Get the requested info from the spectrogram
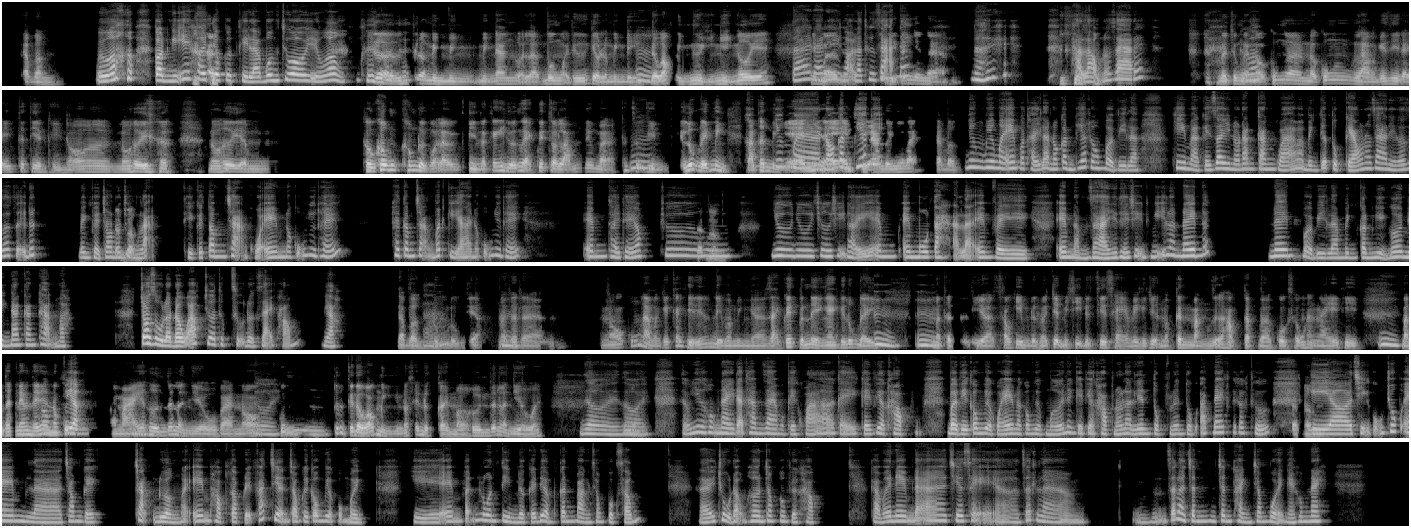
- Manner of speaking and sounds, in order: laughing while speaking: "Ừ"; chuckle; chuckle; tapping; laughing while speaking: "Đấy"; chuckle; laughing while speaking: "hơi"; other background noise; "chứ" said as "chư"; in English: "update"
- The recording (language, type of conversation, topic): Vietnamese, podcast, Bạn cân bằng việc học và cuộc sống hằng ngày như thế nào?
